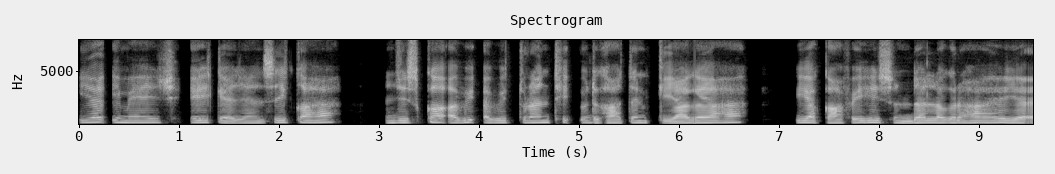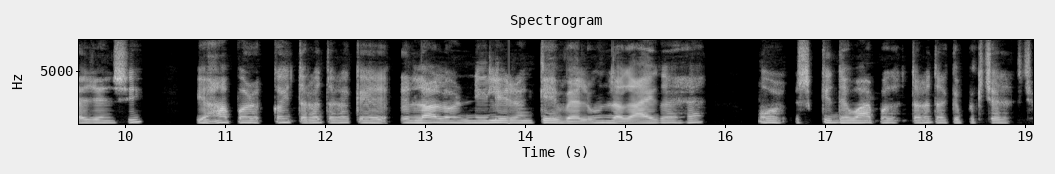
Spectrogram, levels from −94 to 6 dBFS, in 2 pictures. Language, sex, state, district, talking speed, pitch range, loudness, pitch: Hindi, male, Bihar, Bhagalpur, 140 wpm, 160-185 Hz, -19 LUFS, 170 Hz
